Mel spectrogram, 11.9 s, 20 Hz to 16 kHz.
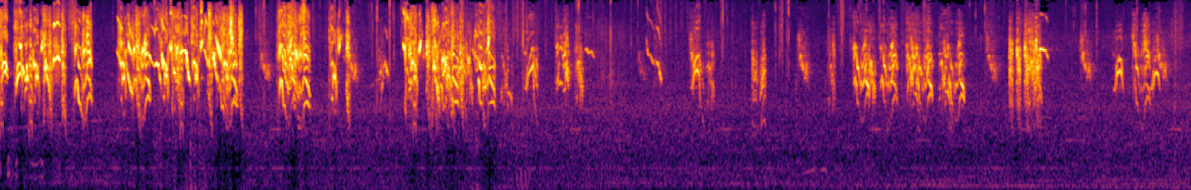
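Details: Sparrows, including the year's first fledgling, gathering to be fed at a Tenmangu shrine on 7 May 2024; dense bursts of shrill, high overlapping chirps from several birds, thinning after six seconds to scattered short tweets.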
